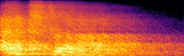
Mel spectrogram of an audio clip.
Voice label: VOICEEXTRA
